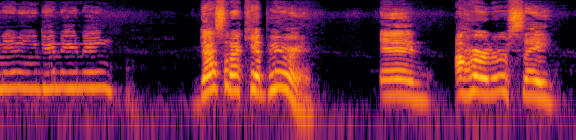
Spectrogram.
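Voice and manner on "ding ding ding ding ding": high, soft pinging of coins spilling; ping out the falling coins; imitated coin dings. Describing coins falling out in Sonic, soft high dings. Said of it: "you hear ding".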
